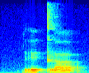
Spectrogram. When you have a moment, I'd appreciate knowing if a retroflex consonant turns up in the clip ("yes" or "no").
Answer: no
